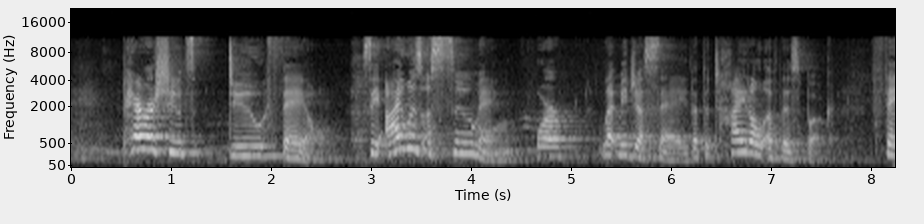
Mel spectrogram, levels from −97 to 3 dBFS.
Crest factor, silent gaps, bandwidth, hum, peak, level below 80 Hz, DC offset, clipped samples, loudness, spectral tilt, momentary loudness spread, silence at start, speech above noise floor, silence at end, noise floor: 24 dB; none; 11.5 kHz; none; -8 dBFS; -86 dBFS; under 0.1%; under 0.1%; -30 LUFS; -2 dB/octave; 15 LU; 0.05 s; 27 dB; 0 s; -57 dBFS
